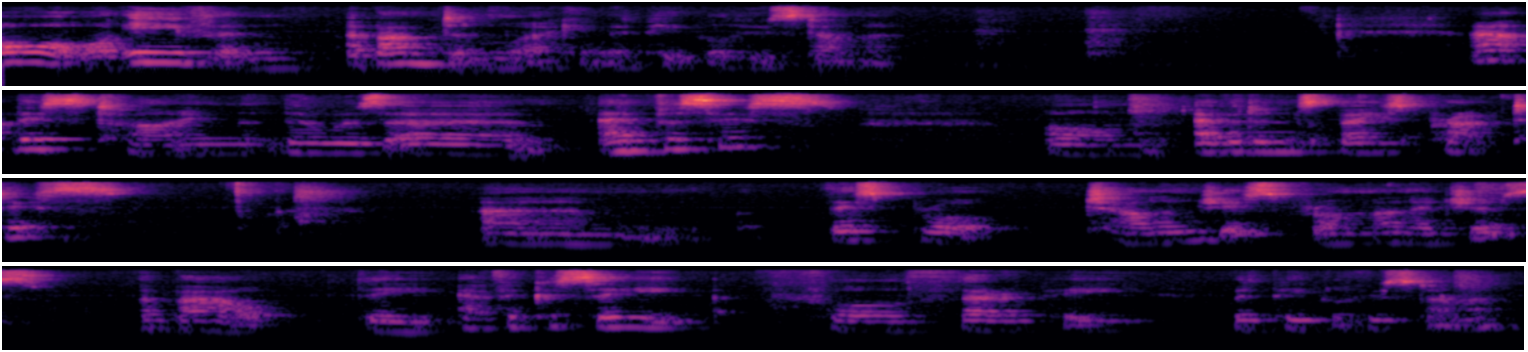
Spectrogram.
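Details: Adult speaker; typical speech.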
